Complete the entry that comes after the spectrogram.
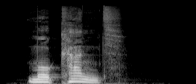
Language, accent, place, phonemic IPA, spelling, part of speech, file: German, Germany, Berlin, /moˈkant/, mokant, adjective, De-mokant.ogg
- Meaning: sardonic, mocking, sarcastic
